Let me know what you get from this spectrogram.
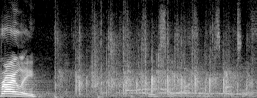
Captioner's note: audience cheers and applause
